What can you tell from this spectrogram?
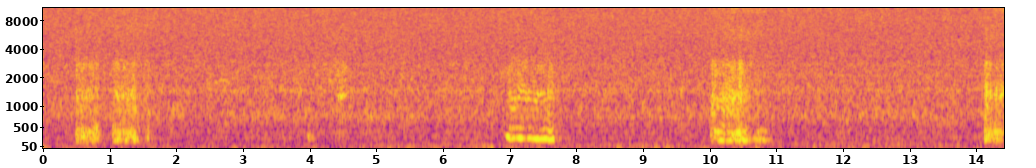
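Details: Shih Tzu puppy aged three months sleeping and snoring: short low snorts and nasal rumbles come in bursts every few seconds, some slightly tonal, with quiet stretches between.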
